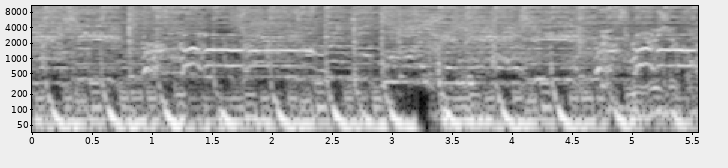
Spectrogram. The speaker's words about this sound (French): Qu'on amène le coq.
